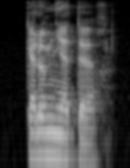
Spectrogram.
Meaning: slanderer; libeler
- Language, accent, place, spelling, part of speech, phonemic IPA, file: French, France, Lyon, calomniateur, noun, /ka.lɔm.nja.tœʁ/, LL-Q150 (fra)-calomniateur.wav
